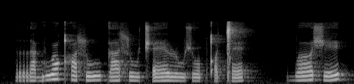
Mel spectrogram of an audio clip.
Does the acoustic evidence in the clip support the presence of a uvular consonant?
yes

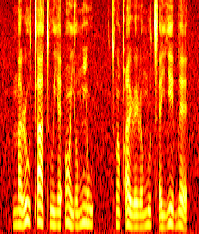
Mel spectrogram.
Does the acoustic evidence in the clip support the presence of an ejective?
yes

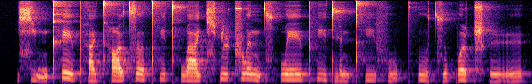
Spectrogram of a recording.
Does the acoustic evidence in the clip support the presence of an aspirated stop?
yes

